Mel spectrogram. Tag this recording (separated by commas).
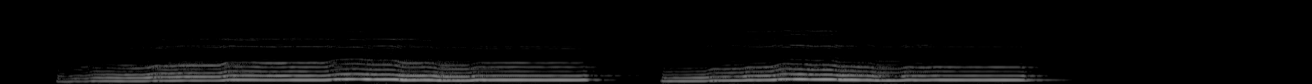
Human voice, Singing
